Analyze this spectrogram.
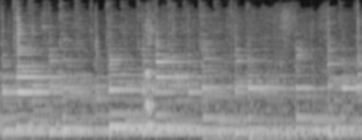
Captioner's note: dog barks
